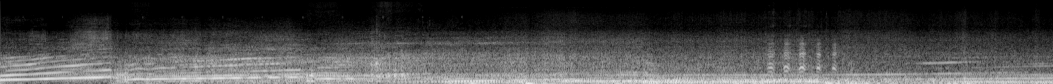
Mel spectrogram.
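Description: A 2023 Bentley Continental GTC Azure V8 convertible's engine is heard from inside while driving, a loud steady drone with rising and falling rev sweeps as the car accelerates and shifts.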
